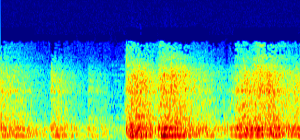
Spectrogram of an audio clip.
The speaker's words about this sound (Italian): Ah, il rumore che sentiamo è proprio quello dei guantoni immersi nel colore e pam, prendono a pugni la tela in qualche modo.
